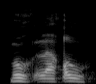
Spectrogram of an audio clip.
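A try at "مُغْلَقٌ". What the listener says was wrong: Coba perbaiki qafnya. Mughlaqun.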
